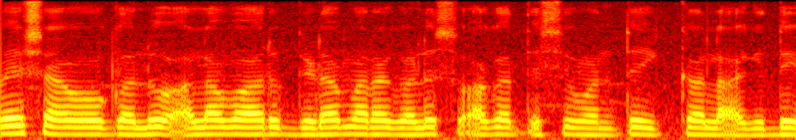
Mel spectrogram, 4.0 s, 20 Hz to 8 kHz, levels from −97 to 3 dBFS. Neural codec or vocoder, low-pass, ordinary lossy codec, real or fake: none; none; none; real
